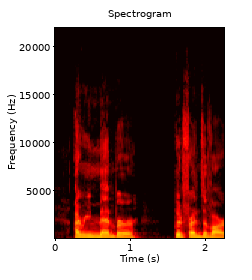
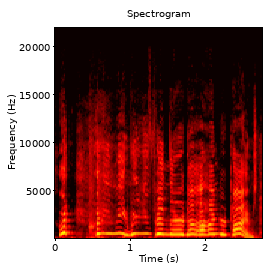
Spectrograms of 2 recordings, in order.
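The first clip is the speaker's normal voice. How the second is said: very high-pitched, exasperated disbelief; incredulous; 3 dB louder than usual. Retold or imitated. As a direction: squeal it as a baffled parent retelling. Mother's retold disbelief at child.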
